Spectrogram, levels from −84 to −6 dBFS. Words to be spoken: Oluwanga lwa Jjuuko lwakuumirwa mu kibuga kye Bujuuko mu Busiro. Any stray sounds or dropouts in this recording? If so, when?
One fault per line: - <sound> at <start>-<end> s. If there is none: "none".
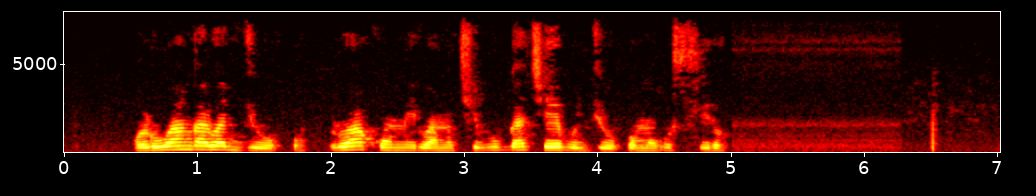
none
